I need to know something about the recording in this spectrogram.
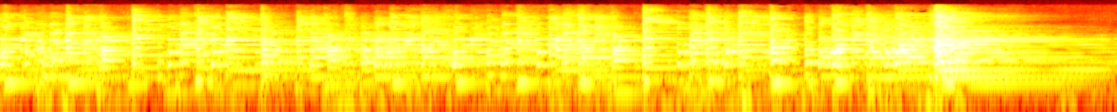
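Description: A resonator banjo and an acoustic guitar picking a bluegrass-style instrumental close. About seven seconds in they strike a final chord together, and it rings out and fades.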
